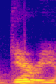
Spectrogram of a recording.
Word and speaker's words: Gerry: a report to Elbridge Gerry the second or Gary as I'm told the pronunciation is his ancestor had invented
